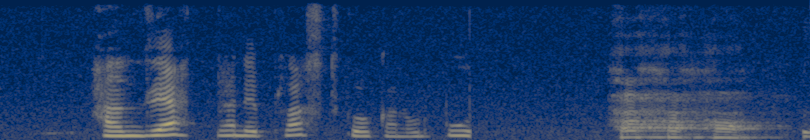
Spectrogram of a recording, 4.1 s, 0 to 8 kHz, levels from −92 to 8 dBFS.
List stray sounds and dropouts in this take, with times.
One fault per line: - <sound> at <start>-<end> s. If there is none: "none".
- dropout at 1.0-1.1 s
- laugh at 3.0-4.0 s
